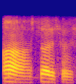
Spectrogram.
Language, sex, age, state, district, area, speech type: Kannada, male, 18-30, Karnataka, Shimoga, rural, conversation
